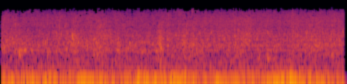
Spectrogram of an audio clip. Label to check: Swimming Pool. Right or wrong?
Right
